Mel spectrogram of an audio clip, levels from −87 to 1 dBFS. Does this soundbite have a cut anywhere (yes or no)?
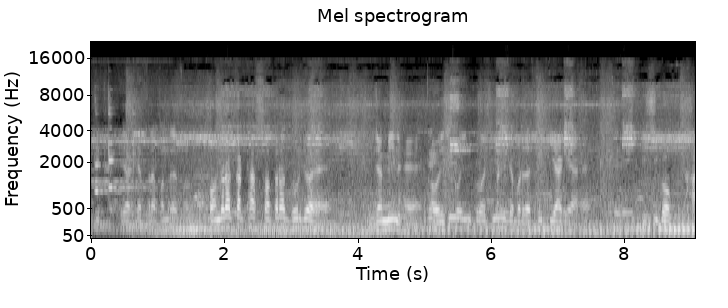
yes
